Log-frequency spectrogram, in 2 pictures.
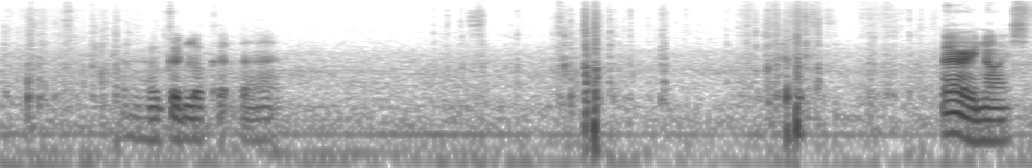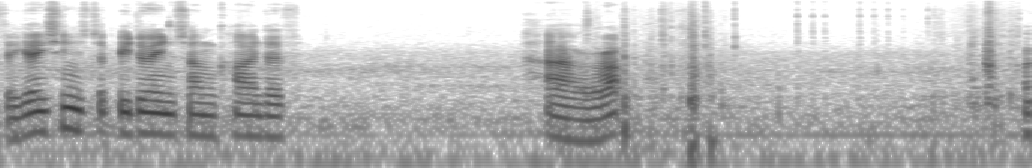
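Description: Cardboard packaging rustles in hands.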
